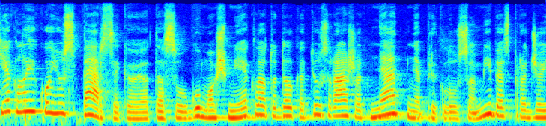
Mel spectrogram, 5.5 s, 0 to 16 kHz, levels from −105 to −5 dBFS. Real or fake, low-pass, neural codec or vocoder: real; 14.4 kHz; none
